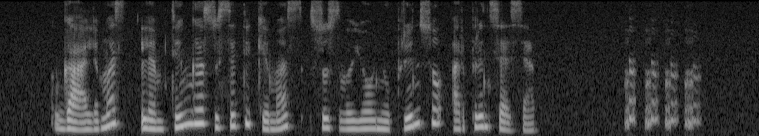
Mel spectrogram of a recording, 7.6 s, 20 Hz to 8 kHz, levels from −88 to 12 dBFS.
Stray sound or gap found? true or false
true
